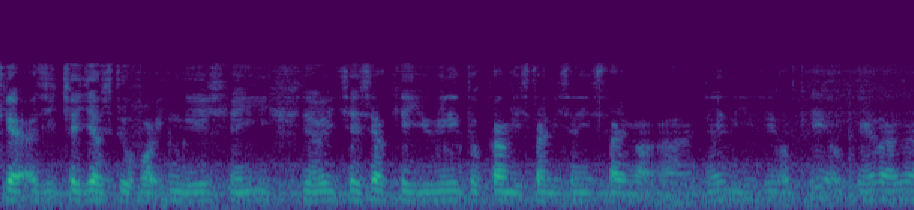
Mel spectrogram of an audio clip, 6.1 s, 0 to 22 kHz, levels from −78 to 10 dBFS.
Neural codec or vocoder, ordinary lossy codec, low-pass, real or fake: none; none; 7.2 kHz; real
